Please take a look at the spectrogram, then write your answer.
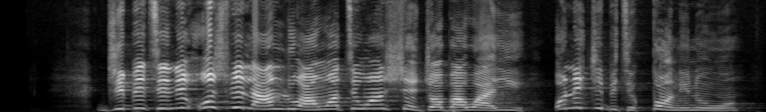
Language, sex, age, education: Yoruba, female, 15-29, tertiary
